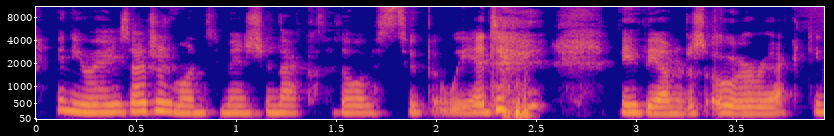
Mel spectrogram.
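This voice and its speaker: A woman speaks with a fairly high pitch. Her pitch varies in an ordinary way. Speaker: Sims gaming YouTuber. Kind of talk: casual commentary over gameplay. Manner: animated; fast.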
